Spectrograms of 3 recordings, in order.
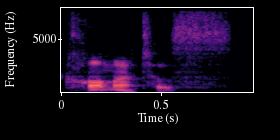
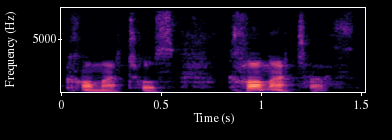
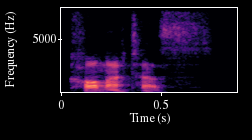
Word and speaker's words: Comatas: A certain goatherd named Comatas, not Comatus, Comatas used to feed his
